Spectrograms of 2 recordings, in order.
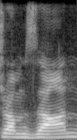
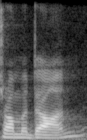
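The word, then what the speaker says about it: Ramzan: for Muslims in India we call it Raman not Ramadan it is based on the Persian pronunciation well whatever you call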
